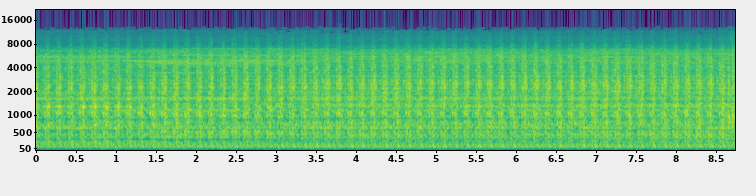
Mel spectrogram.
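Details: 1994 Chevrolet LT1 V8 at idle: sharp steady knock about three to four times a second; rod knock from a bent connecting rod.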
